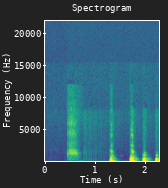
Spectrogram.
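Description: A breathy intake, then a brief pause and four short, low, voiced bursts in a quick uneven rhythm, like a drawn-out yawn broken into moaning, hoot-like sighs. No talking.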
